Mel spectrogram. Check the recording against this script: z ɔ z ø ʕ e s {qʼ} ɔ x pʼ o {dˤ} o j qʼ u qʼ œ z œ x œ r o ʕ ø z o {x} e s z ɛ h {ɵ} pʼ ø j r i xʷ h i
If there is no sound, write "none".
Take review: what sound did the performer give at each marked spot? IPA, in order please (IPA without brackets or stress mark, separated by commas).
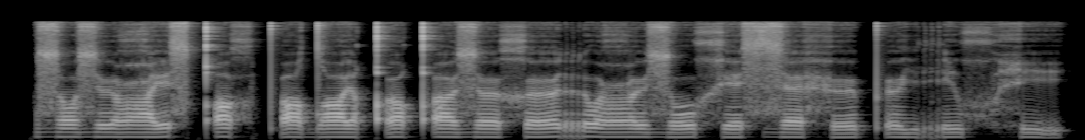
qʼ, dˤ, x, ø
